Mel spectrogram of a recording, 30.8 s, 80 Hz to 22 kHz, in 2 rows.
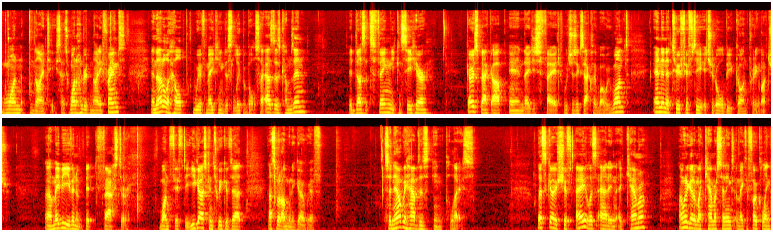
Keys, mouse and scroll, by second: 2.2 shift+Left, 3.5 space, 16.2 space, 20.8 shift+Left, 26.5 shift+a, 27.0-28.1 drag, 27.0-29.2 middle drag, 27.0-28.1 right drag, 29.2 right click, 29.8-30.7 middle drag.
